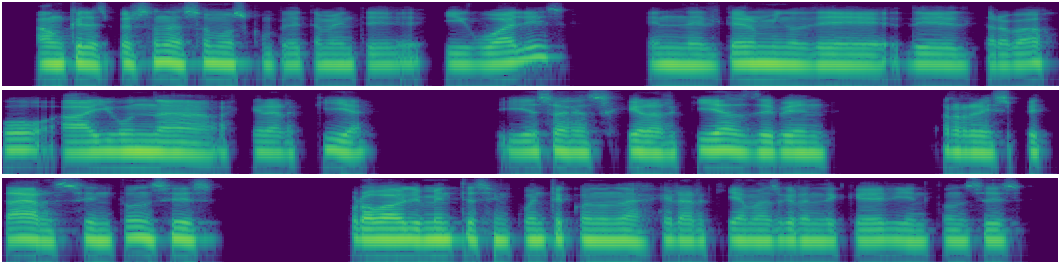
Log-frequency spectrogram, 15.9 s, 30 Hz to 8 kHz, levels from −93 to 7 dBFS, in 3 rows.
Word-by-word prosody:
aunque 135 +1 +2
las 130 -2 0
personas 140 0 +1
somos 140 -1 +1
completamente 130 0 -6
iguales, 145 +11 0 0.4
en 130 0 -1
el 125 0 -2
término 135 -1 +3
de 125 -1 0
del 125 -1 -2
trabajo 140 +5 -3
hay 130 +1 +2
una 130 -3 +2
jerarquía, 130 +1 -3 0.6
y 135 -1 -5
esas 135 -1 0
jerarquías 140 +2 +2
deben 130 -2 +1 0.5
respetarse. 130 +1 +1
Entonces, 140 0 0 0.6
probablemente 140 -1 +5
se 135 +1 -4
encuentre 135 +1 -1
con 135 -1 0
una 130 -1 +2
jerarquía 130 +2 -3
más 130 0 -1
grande 130 -1 -1
que 130 0 -1
él, 135 0 -2
y 130 - -1
entonces 130 0 -4
130 Hz, 125 wpm, -23 LUFS, 130-140 Hz, 0.6 s, probablemente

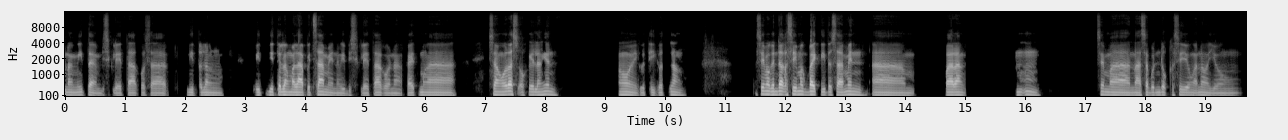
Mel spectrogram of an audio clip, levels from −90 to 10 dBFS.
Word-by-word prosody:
ng 110 -1 -1
me 115 +2 -3
time, 105 -5 0
bisekleta 100 +1 -4
ako 100 0 -9
sa 100 -1 -3 0.3
dito 110 -1 -7
lang, 105 -3 -3 0.5
di 115 - 0
dito 125 -1 -2
lang 125 0 +4
malapit 115 0 +4
sa'min, 115 -7 +2
nagbibisekleta 95 +2 -4
ako 95 0 -5
na 95 -2 -7
kahit 100 +1 -2
mga 110 -1 -1 1.0
isang 125 -1 +2
oras, 135 -1 +6
okey 115 +2 -3
lang 120 0 +1
'yon. 135 -2 0 1.1
Oo, 125 -2 +1
ikot-ikot 105 +1 -6
lang. 110 -6 -3 1.1
Kasi 145 - 0
maganda 140 0 +6
kasi 130 +3 +3
mag-bike 135 -2 +5
dito 120 - -2
sa'min, 115 -1 +1
um, 105 -2 0 0.7
parang 115 -1 +6 0.8
mm. 120 -1 -4 1.0
Kasi 130 - -3
mga 110 -3 +2
nasa 105 +2 0
bundok 110 +1 -3
kasi 110 +2 -4
yung 105 -1 -3
ano, 110 +1 -3
yung 95 0 -8
110 Hz, 130 wpm, -23 LUFS, 100-120 Hz, 1.1 s, oras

